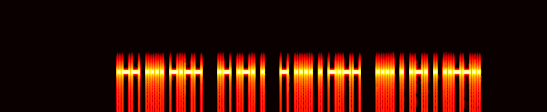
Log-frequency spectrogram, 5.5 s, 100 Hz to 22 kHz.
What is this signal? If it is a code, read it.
Morse code, heard as a keyed tone, about 50 wpm, 700 Hz. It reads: WHY ARE THEY HERE?
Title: Sentences from Top 200 Words 50wpm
